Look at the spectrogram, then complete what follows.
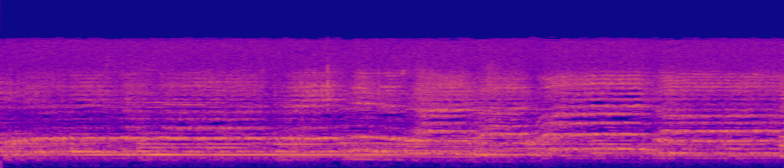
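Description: A choir of girls singing together, holding long notes.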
